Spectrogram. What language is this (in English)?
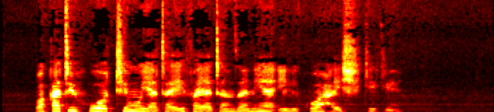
Swahili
